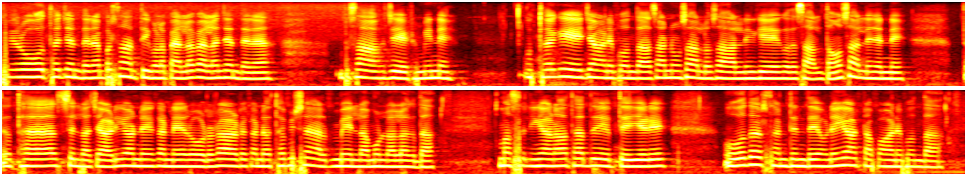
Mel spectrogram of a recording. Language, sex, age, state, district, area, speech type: Dogri, female, 45-60, Jammu and Kashmir, Samba, rural, spontaneous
